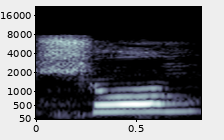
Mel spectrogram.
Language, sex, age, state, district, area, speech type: Bengali, female, 18-30, West Bengal, Alipurduar, rural, spontaneous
